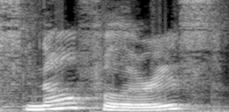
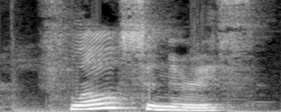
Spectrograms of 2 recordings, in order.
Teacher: Contoh, niat bilang snow flurries, keluar flow sonorous. Bunyi awal kedua kata saling bertukar tempat. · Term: Sound error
